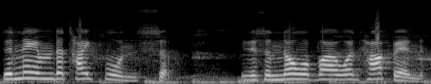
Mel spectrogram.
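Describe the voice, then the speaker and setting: A woman talking casually in halting fragments as she improvises a story roleplay. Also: a little high, lo-fi sound, faint music behind. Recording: loud vehicle and ambient noise.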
